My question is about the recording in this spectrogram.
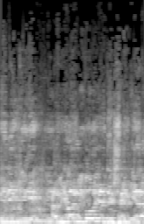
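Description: A man's voice amplified through a handheld microphone, speaking or half-singing continuously in long phrases.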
